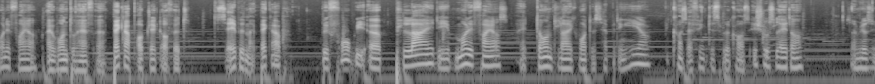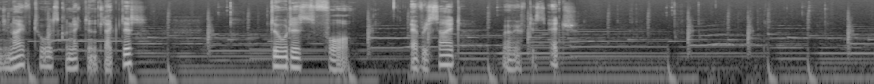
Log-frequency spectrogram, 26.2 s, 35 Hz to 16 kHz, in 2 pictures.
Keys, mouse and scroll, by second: 1.1 click, 2.0 click, 3.7 shift+click, 4.3 shift+click, 4.5 Tab, 4.8 click, 5.4 shift+middle click, 6.2 2, 6.7 shift+2, 6.8 shift+middle drag, 7.6 ctrl+z, 8.2 click, 8.2 1, 9.6 middle click, 9.9 x, 11.8 click, 12.4 space, 12.9 space, 13.5 shift+middle click, 14.2 k, 15.0 click, 15.3 x, 16.4 click, 16.6 space, 17.2 shift+space, 17.3 shift+middle click, 18.4 shift+middle click, 19.4 k, 20.4 click, 22.4 x, 23.1 click, 23.2 space, 24.4 k, 25.1 click, 25.4 x.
